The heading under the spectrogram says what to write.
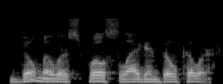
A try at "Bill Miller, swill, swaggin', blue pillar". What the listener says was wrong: See, you said Bill like I did. Bill. It's blue. It's hard to say because you're in that. It's like a tongue twister. Bill Miller, swill, swaggin', blue pillar.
